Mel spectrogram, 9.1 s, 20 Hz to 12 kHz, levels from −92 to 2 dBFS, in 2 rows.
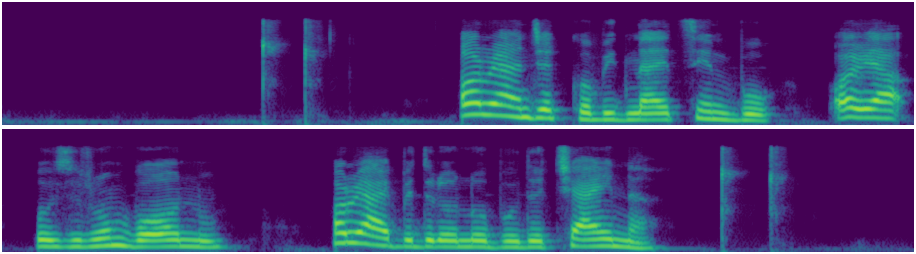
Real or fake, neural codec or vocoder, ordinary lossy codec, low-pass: fake; codec, 16 kHz, 2 kbps, X-Codec, HuBERT features, trained on LibriSpeech; none; 7.2 kHz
